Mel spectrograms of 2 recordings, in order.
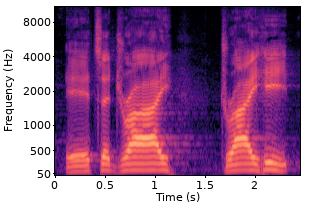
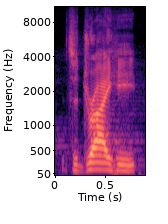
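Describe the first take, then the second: First: "dry, dry heat" drawn out slowly, weight on each "dry"; slow emphatic repeat. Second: Said in the usual way. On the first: Shown as a demonstration. Comic repeating the dry heat joke, slow and emphatic. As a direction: stretch "dry" twice to sell the punchline.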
